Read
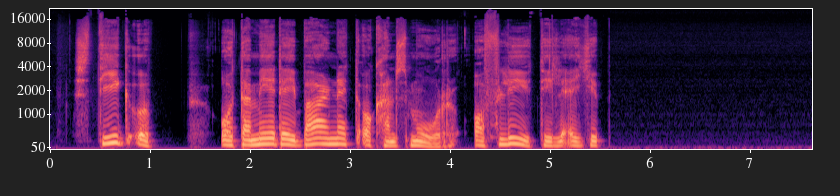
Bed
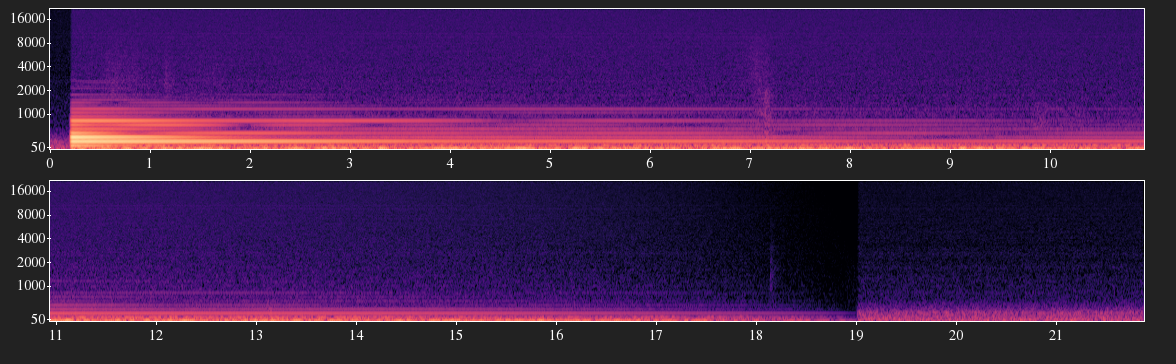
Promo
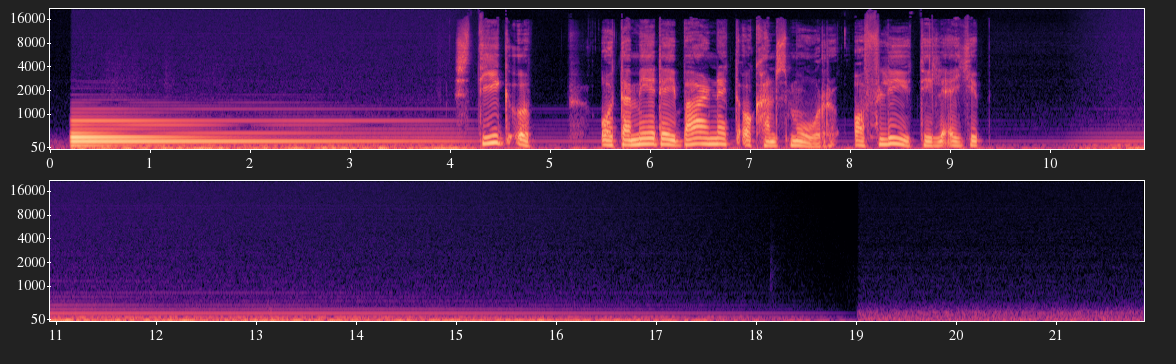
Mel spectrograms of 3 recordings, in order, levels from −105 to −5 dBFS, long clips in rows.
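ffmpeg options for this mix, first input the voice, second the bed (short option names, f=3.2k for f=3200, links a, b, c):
-filter_complex "[0:a]adelay=3800,volume=0.5dB[a];[1:a]volume=13dB,afade=t=out:st=3.99:d=0.41:silence=0.199526,afade=t=in:st=10.15:d=0.57:silence=0.16788[b];[a][b]amix=inputs=2:normalize=0"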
